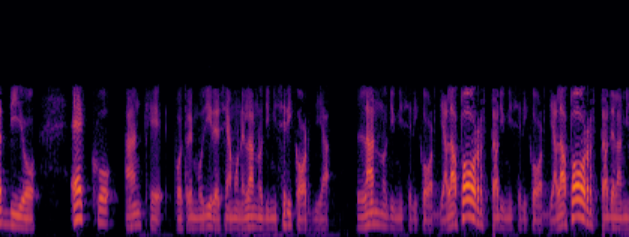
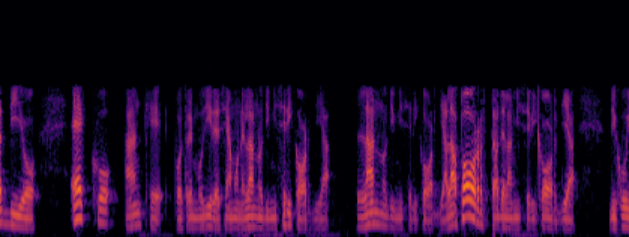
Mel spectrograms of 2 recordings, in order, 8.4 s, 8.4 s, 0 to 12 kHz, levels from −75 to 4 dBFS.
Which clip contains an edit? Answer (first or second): first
